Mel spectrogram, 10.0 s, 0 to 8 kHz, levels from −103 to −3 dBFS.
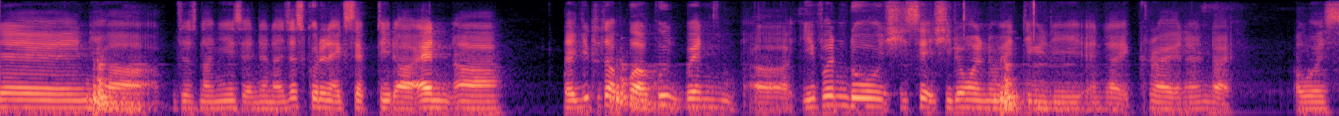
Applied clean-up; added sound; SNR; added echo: neural mask model RNNoise.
